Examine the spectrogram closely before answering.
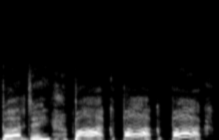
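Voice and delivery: very high, mock panicked cry; frantic doll father. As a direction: shout warning in a tiny voice. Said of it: "cried Mister Plantagenet".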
